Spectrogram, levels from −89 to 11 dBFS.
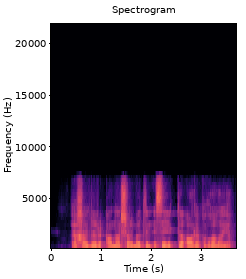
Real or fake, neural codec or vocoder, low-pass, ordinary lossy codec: fake; codec, 16 kHz, 0.8 kbps, ZipCodec; 7.2 kHz; AAC, 48 kbps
